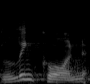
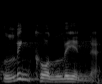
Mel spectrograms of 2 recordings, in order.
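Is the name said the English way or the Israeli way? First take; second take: English; Israeli. First: The name is said the standard English way. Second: The name is said the way Israelis say it. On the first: The speaker calls it right. "his name was Lincoln" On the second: The speaker calls it wrong. "as they pronounce it"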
